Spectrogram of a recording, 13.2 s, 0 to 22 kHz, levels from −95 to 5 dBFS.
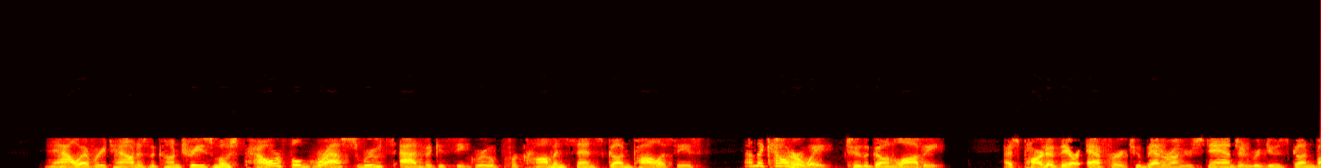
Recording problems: garbled, watery; badly; nothing above 4 kHz
abrupt cut into speech; at the end

